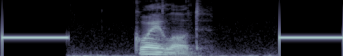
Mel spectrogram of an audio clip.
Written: gwaelod

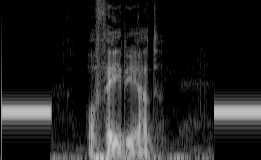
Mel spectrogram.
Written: offeiriad

